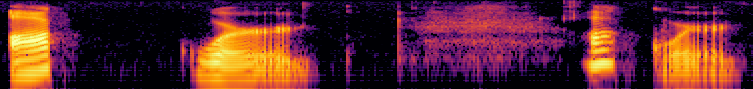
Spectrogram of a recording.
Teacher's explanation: you don't have to release the k akka word hold your tongue in the k position awkward awkward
